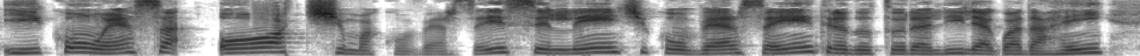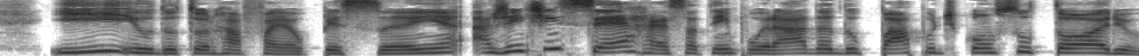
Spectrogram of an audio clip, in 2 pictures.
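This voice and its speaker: On a very clean recording with a silent background and a dry, close sound with no echo, a woman with an unremarkable speaking voice talks at a fairly slow pace and medium pitch, with ordinary pitch variation and hardly any pauses. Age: 50s. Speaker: podcast host. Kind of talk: podcast interview.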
